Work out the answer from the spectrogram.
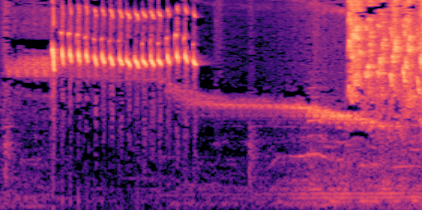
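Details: Lure song of a white-rumped shama for prompting other shamas: a quick trill of about fifteen ringing high notes, then a long, thin, falling whistle, ending in a harsh rushing burst of noise.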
